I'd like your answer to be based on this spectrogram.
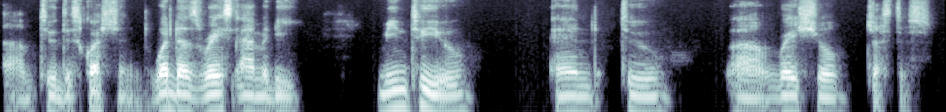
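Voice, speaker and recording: A man moderates a discussion in a lowish, mellow voice. He speaks hesitantly, pausing often. The sound is dry and close. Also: creaky, dry recording. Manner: hesitant, with frequent pauses. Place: online video meeting.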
